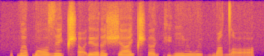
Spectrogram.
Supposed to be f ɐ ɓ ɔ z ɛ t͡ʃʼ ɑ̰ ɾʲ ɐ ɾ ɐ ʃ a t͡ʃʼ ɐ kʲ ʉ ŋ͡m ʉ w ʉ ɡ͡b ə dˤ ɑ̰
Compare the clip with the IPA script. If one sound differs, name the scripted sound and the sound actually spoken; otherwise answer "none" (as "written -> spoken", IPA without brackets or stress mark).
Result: f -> ɓ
